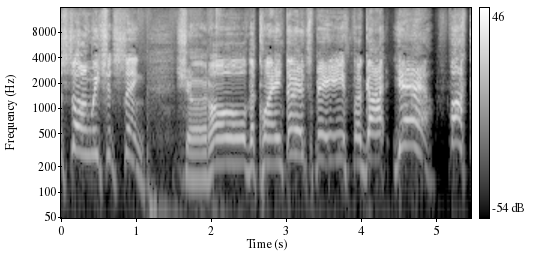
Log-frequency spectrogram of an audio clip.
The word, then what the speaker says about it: Auld: Lang was a nice guy, and it's not even spelled old, O-L-D. It's spelled old, A-U-L-D, old.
